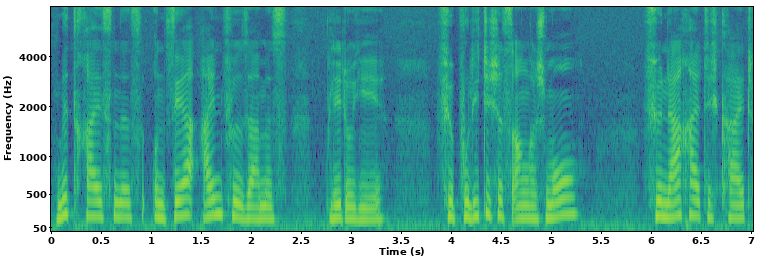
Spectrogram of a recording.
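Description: A woman in her forties introduces a film series from an empty cinema. Her voice sits a touch low and sounds mellow and warm. She delivers measured, clear presenting on a lapel mic. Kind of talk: scripted introduction to camera.

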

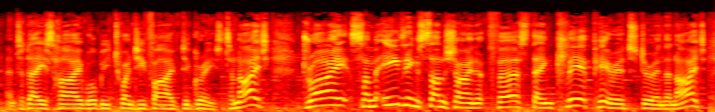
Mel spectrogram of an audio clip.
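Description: A man in his sixties hosts a local radio morning show in a small studio. His voice sits a little high for a man, and his delivery is clear and chatty with light jokes. Soft music plays faintly underneath. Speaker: radio presenter. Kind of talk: radio show chat and behind-the-scenes tour. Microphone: studio microphone, headphones on.

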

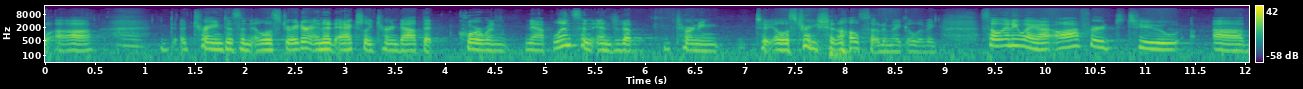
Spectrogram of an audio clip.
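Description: A woman's voice: lowish voice, a little hiss or hum. Older woman lecturing from a podium. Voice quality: loud voice. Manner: chatty storytelling with fillers. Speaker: guest speaker. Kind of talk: lecture with slides. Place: auditorium stage at a podium. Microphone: podium mic.

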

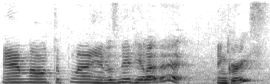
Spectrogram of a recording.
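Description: Raspy-voiced young New woman vlogging. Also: high voice, normal speed, fairly bright tone, lo-fi sound. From New Zealand. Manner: chatty, filler-heavy with frequent "like". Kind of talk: casual vlog talk to camera. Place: apartment living room and parked car. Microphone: camera held at arm's length.

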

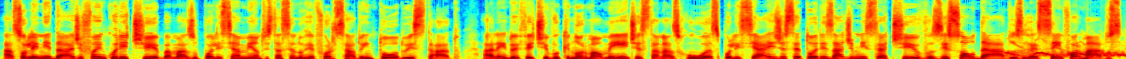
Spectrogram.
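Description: Female field reporter, Brazilian accent, high pitch. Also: fairly quick, few pauses, no echo. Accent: Brazilian Portuguese. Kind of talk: news report. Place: outdoors on a city street. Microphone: handheld mic.

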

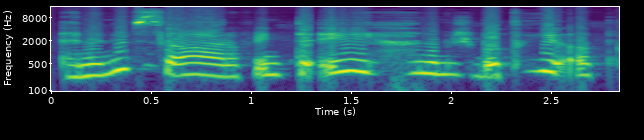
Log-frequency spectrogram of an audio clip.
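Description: A storyteller voicing a proud, quick-tempered young wife with an Egyptian accent, snapping out indignant retorts. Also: female voice, high voice, dark tone, dry recording, pitched above the performer's own voice, close to an everyday voice, poor audio. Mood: defiant. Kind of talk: storybook audio drama.

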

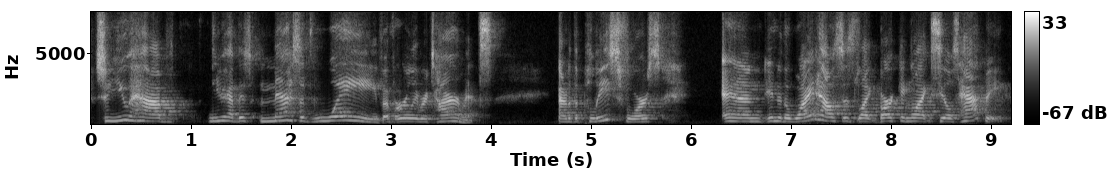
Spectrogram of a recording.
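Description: Woman in her forties, guest economist on a video call; emphatic, quick, slightly high-pitched delivery. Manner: emphatic, quick, gesturing while talking. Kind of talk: animated interview commentary. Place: home office in front of a logo backdrop. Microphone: video call webcam.

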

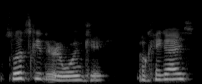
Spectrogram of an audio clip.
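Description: A woman's voice: fairly high pitch, fairly quick, gravelly, muffled recording, very noisy. A woman, sick with a cold and sounding nasal, chatting casually to a webcam in a small room. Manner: chatty, apologetic. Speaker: unboxing vlogger. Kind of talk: casual chat to camera. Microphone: webcam at desk.

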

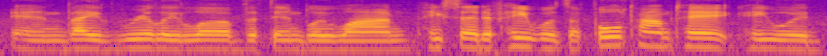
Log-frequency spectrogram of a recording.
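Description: A woman's voice: on the low side, little pitch movement, moderate pace, slight background noise, poor audio. A woman, casually showing products as a tool dealer inside a packed truck. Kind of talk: casual product walk-through chat.

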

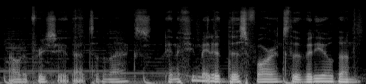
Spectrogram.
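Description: A man's voice: medium pitch, little pitch movement, quick pace, mellow. A man casually addressing his viewers as an online creator, friendly and thankful, signing off a video. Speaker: online audio roleplay creator. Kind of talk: casual channel outro. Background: music.

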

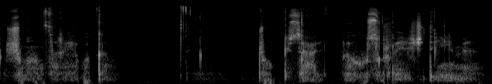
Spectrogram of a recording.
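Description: Young male ASMR vlogger, fully whispered narration, gentle and breathy, close-miked. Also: normal speed. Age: young adult.

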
